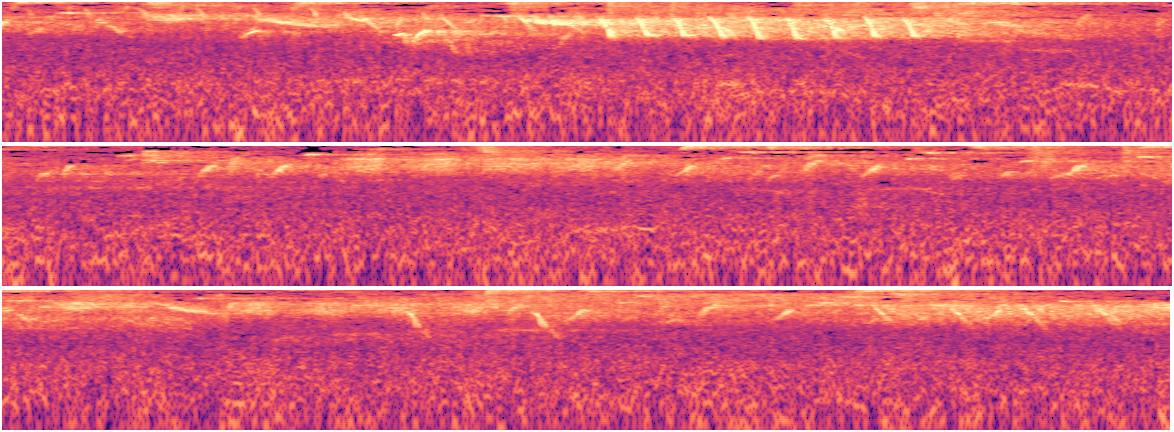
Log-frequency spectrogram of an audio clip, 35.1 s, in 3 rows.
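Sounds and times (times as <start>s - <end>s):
bird calling: 3.9s - 11.0s.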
